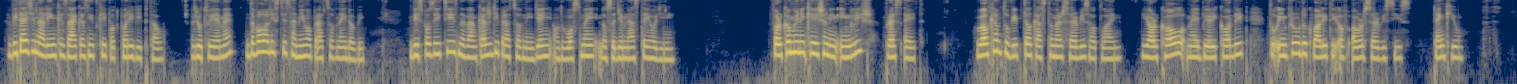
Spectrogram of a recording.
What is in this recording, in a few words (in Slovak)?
hlas zena; VIPTel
